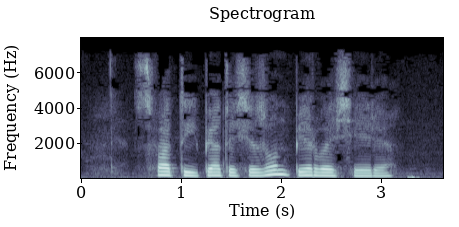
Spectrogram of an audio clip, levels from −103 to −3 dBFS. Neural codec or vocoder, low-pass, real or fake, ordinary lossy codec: none; 7.2 kHz; real; MP3, 32 kbps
